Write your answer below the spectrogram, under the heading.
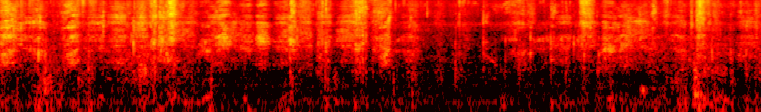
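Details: A pug grumbling: a low, rough rumble with snorty, breathy pulses runs steadily through, broken by scattered soft snuffles and brief higher rasps, with no other clear sounds.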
